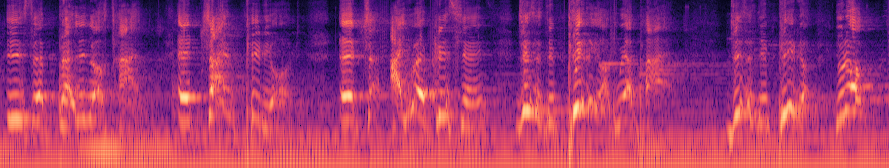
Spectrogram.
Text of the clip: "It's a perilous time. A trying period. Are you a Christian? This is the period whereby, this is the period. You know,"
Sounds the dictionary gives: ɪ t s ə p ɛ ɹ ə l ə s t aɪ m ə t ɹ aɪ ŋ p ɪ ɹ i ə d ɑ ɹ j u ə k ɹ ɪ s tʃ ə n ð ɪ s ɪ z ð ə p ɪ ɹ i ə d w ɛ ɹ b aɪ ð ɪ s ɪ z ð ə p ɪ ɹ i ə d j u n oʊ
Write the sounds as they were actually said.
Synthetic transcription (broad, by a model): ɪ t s ə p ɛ l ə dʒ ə s t aɪ m ə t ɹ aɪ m p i ɹ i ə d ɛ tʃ j u ə k ɹ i s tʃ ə n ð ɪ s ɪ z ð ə p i ɹ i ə d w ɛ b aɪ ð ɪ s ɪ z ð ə p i ɹ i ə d j u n oʊ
